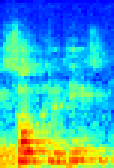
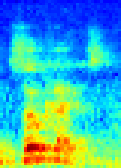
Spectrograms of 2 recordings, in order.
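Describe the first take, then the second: First: "Socrates" said the Dutch way, SOK-ruh-tees with a short open o; Dutch pronunciation. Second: "Socrates" said the American way, with a long SOH and a pitched-up ending; American pronunciation. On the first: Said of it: "or as the Dutch would say". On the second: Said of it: "Or as the Americans say". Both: Shown as a demonstration.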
